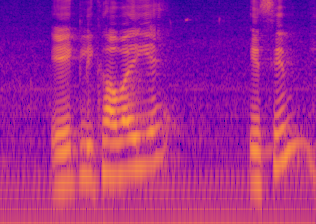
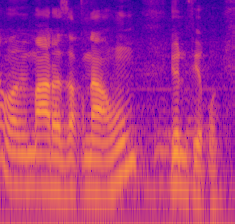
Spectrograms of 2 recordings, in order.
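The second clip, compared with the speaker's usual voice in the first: verse recitation; 5 semitones lower than usual. Acted.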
